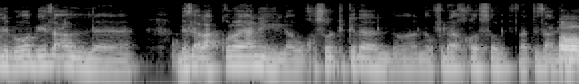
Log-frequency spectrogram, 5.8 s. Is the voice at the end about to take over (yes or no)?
yes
